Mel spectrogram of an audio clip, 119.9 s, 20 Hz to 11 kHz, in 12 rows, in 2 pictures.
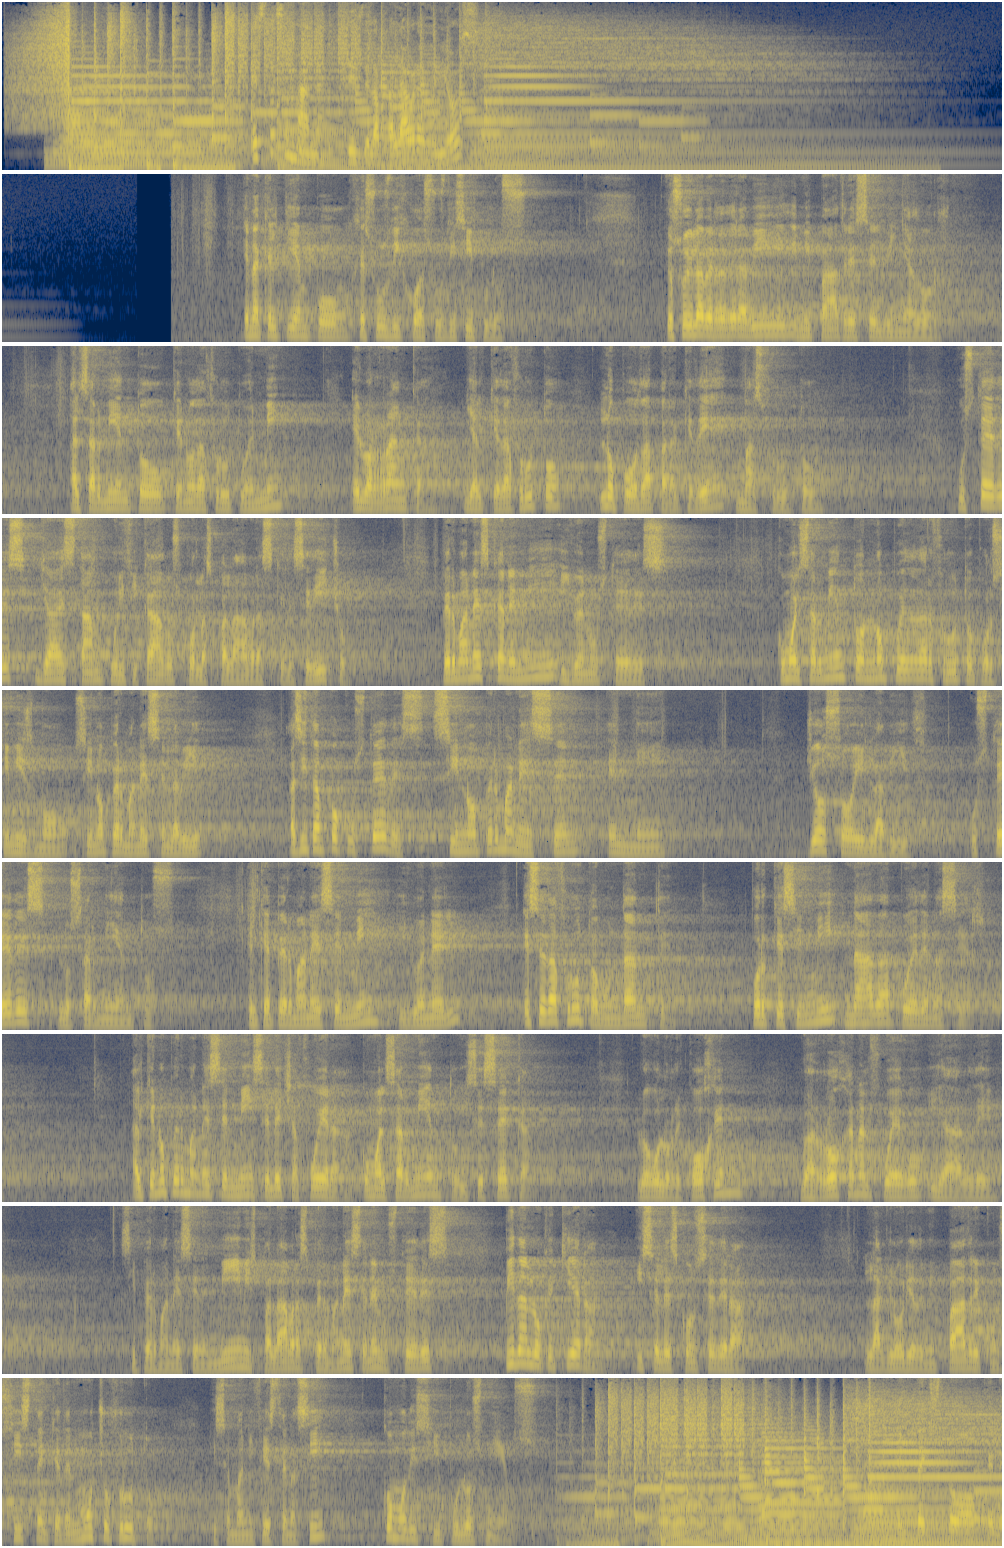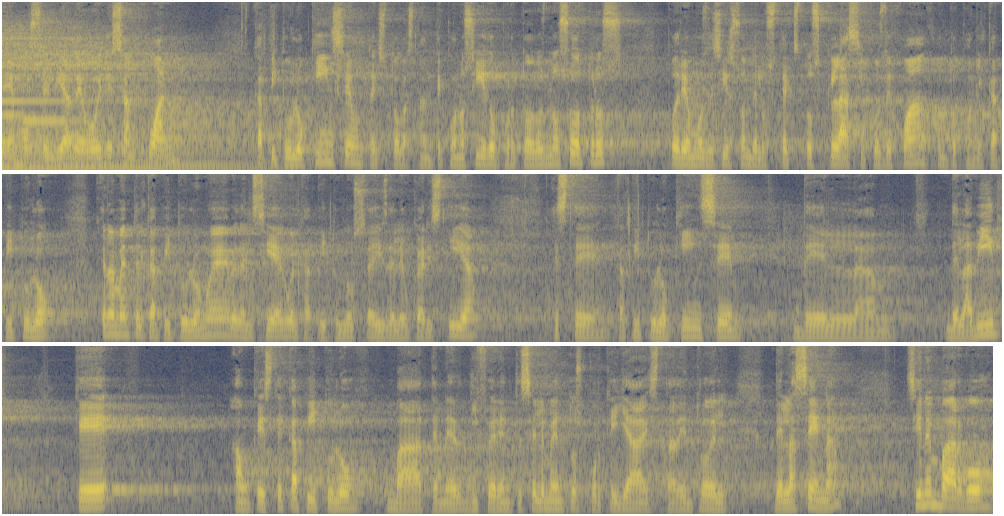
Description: Homilia_Revision_de_frutos-La_amabilidad.mp3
